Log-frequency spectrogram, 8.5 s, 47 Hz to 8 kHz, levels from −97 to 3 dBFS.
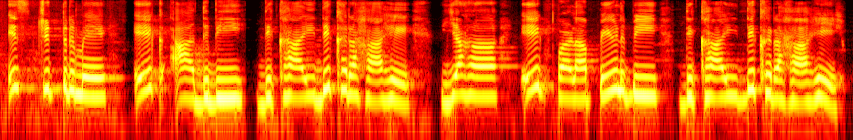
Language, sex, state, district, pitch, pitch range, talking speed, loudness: Hindi, female, Madhya Pradesh, Bhopal, 230 Hz, 215-280 Hz, 125 wpm, -14 LUFS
